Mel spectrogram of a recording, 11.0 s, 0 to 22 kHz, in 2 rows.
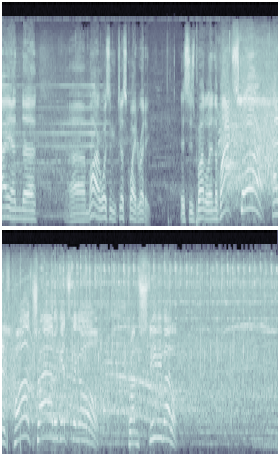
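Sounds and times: crowd cheering and applauding: 4.4 - 11.0.

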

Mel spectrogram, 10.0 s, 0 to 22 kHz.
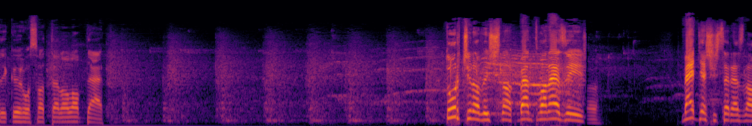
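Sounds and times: large hall background noise: 0.0 - 10.0
basketball bouncing thuds: 0.5 - 6.3.

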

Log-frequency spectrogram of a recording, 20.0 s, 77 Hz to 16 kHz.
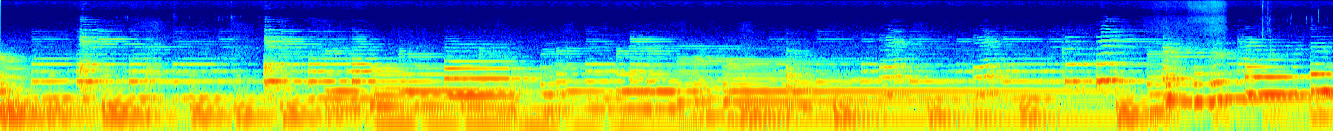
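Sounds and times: solo electric guitar: 0.0 - 20.0.

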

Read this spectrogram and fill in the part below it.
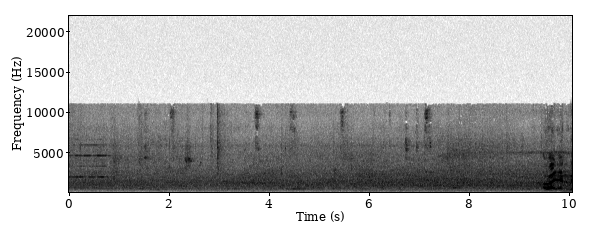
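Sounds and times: streetcar rolling on track: 0.0 - 10.0.

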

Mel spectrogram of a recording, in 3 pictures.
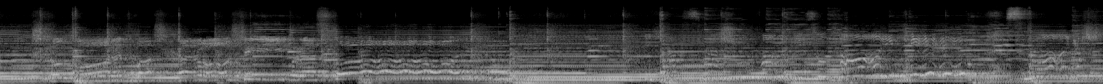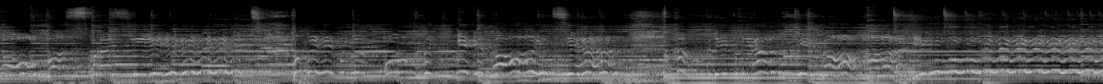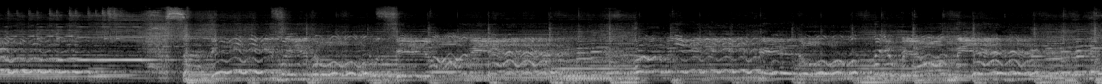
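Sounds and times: instrumental accompaniment: 0.0 - 33.0
woman singing operatically: 6.2 - 33.0.

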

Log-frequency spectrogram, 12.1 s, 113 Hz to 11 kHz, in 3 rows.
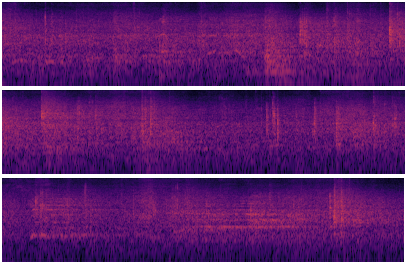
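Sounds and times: hockey sticks clacking on puck: 0.0 - 12.0
skate blades scraping ice: 0.0 - 12.0.

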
